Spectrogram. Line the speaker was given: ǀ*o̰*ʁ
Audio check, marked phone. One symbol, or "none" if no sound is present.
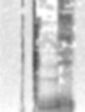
o̰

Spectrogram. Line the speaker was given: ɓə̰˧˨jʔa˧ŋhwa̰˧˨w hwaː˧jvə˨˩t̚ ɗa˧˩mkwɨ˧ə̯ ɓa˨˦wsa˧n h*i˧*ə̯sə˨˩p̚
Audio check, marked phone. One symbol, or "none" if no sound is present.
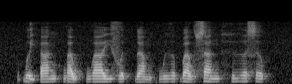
ɨ˧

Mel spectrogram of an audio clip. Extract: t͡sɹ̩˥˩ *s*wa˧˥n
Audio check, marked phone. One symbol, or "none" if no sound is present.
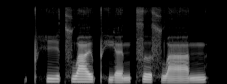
s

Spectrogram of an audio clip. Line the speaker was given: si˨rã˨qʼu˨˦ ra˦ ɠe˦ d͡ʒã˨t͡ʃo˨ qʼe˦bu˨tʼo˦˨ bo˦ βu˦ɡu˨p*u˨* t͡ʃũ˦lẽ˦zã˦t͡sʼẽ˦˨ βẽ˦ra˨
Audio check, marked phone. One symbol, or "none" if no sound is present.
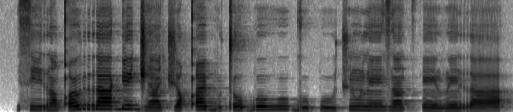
u˨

